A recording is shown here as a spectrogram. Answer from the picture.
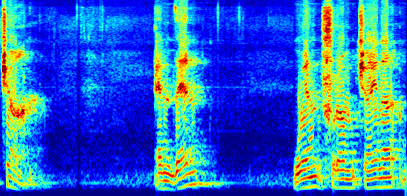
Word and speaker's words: Chan: I should quickly mention here as a historical remark, when Buddhism went to China, Dhyan was not translated, but was just pronounced in a Chinese way as Chan.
